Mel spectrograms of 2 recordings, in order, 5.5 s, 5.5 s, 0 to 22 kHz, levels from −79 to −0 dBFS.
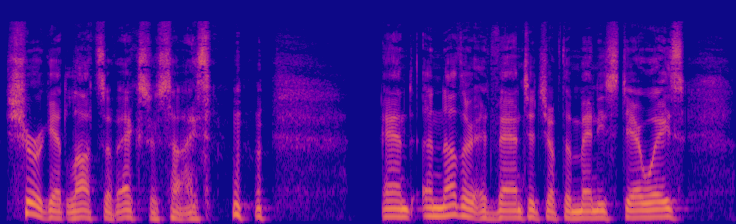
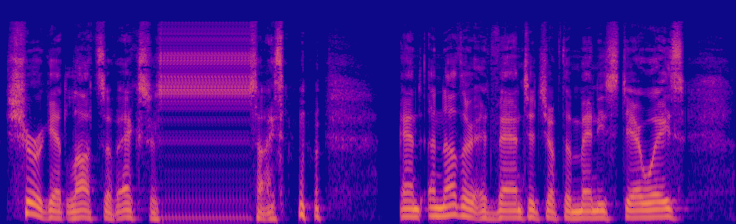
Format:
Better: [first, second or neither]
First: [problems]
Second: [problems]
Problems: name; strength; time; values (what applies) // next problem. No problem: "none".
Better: first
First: none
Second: audio freezing; at 1 s for 0.5 s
